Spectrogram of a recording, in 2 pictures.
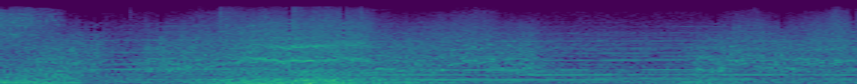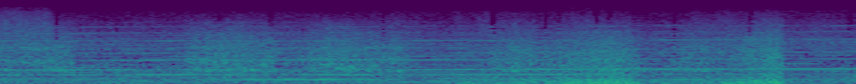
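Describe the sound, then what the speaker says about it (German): Racing car engines in Need for Speed: Most Wanted roar and whine at high revs, shifting pitch as several cars rush past one another in a steady, loud stream of motor noise. "Hört richtig die Autos dabei rauschen."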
